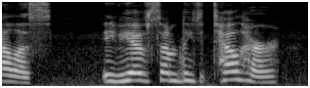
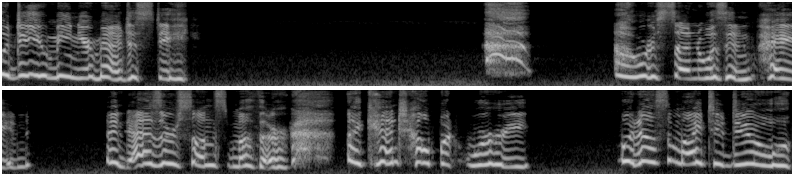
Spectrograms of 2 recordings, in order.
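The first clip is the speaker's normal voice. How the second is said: crying, much higher; 9 semitones higher than usual. A mother answers His Majesty, who threatens to leave over her crying; crying. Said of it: "if you keep crying like this".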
